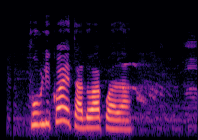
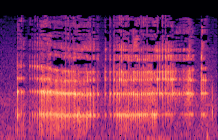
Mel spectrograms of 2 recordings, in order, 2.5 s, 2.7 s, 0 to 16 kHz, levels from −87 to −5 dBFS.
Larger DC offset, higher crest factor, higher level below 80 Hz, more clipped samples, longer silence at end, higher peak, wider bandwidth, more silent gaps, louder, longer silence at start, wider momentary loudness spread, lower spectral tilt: neither; about the same, 18 dB vs 18 dB; second, -84 dBFS vs -46 dBFS; neither; first, 0.7 s vs 0 s; second, -8 dBFS vs 0 dBFS; second, 10 kHz vs 11.5 kHz; neither; second, -24 LUFS vs -17 LUFS; first, 0.4 s vs 0 s; first, 15 LU vs 4 LU; first, -5.5 dB/octave vs -1.5 dB/octave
